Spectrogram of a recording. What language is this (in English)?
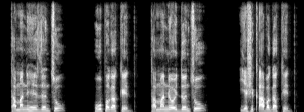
Dawro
